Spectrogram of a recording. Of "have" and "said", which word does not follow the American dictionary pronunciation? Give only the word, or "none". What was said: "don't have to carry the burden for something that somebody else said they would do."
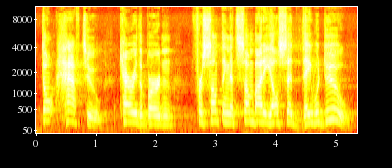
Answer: have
